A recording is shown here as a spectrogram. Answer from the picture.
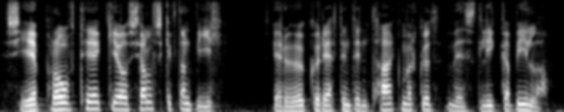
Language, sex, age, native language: Icelandic, male, 20-29, Icelandic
